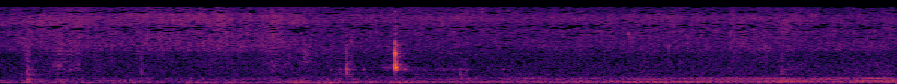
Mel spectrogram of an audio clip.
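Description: Mutton sizzling in hot oil in a karahi while it is stirred and turned over with a slotted spatula. A sharp knock of the spatula on the pan comes a little past halfway. A low hum sets in from about two seconds in.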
